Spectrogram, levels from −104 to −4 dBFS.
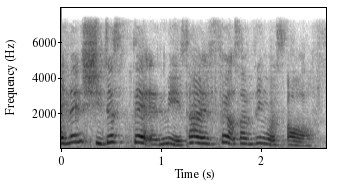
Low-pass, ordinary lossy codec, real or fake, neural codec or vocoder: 7.2 kHz; none; fake; codec, 16 kHz, 4.8 kbps, FACodec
